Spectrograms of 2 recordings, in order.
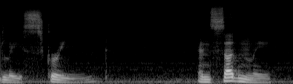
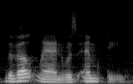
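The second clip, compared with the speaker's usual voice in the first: ordinary delivery, nothing marked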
